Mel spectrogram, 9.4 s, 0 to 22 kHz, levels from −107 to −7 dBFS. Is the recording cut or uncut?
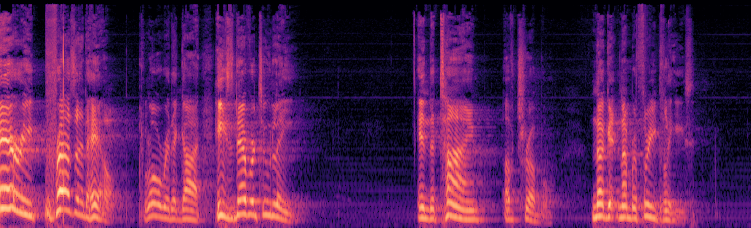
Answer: uncut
